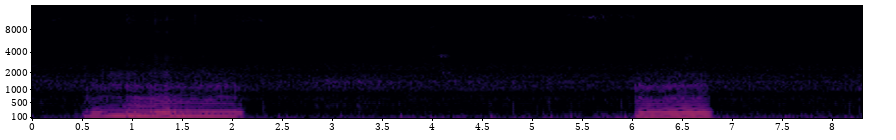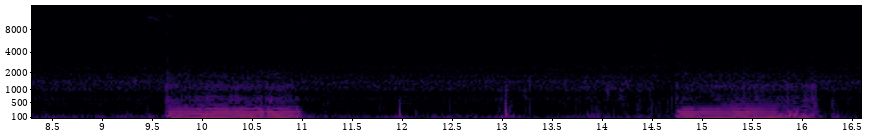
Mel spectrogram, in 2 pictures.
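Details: Pet dog asleep and snoring contentedly: four buzzy, rumbling snores with low droning tones, each lasting about one to one and a half seconds and coming every four to five seconds, separated by quiet breathing pauses.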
